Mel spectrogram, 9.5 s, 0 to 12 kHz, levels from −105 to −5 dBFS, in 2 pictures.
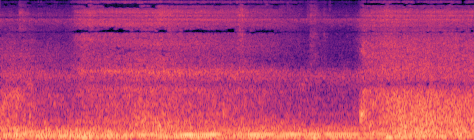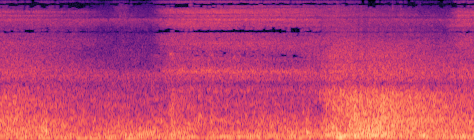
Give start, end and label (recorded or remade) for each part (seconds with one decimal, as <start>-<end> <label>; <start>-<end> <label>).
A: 0.0-0.4 recorded; 0.4-3.0 remade; 3.0-9.5 recorded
